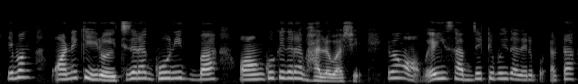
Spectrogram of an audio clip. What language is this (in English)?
Bangla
